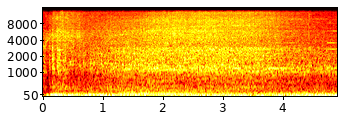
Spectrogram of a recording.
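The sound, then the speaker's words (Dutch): Steady engine rumble of a van driving to the day's location in Krooswijk. Dense, continuous road and motor noise runs unbroken at an even, loud level with no voices. “Nog even de laatste handelingen voordat de wagen gaat rijden naar de plek van vandaag.”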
